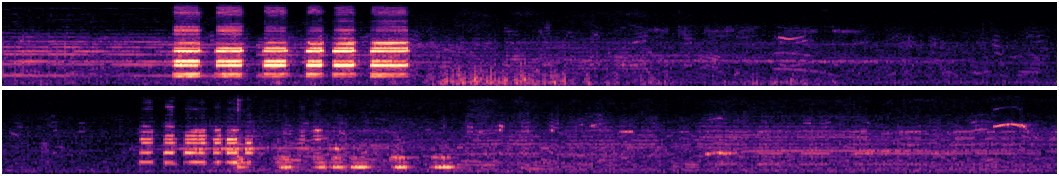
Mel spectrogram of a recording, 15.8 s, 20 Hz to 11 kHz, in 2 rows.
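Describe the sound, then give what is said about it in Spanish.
A procession of cars passes through Doral, Miami, with rapid bursts of horn honking, several quick toots in a row, then another flurry later, over a background of traffic noise and voices. “Siguen los autos, Y esto aquí está lleno completo, el 87 completo.”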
